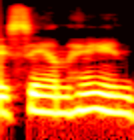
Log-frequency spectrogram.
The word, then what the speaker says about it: Samhain: Really, I mean, it makes sense that they would say Samhain because...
